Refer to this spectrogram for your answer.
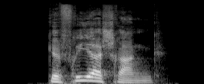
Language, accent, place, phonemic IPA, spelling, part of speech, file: German, Germany, Berlin, /ɡəˈfʁiːɐ̯ˌʃʁaŋk/, Gefrierschrank, noun, De-Gefrierschrank.ogg
- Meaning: freezer (container or room keeping things frozen)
